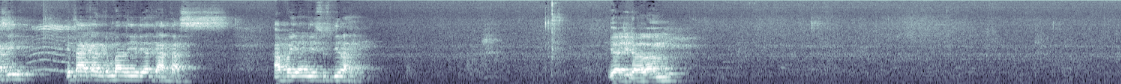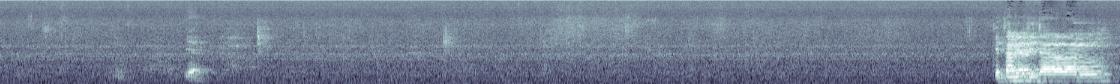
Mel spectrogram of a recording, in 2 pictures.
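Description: A man speaks calmly through a microphone in a large echoing hall, with long pauses.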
